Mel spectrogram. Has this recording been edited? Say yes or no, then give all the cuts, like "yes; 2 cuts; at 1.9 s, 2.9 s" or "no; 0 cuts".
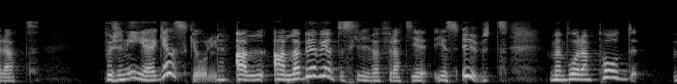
no; 0 cuts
